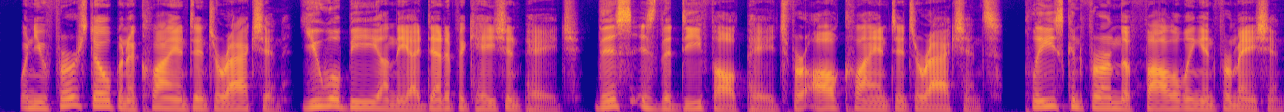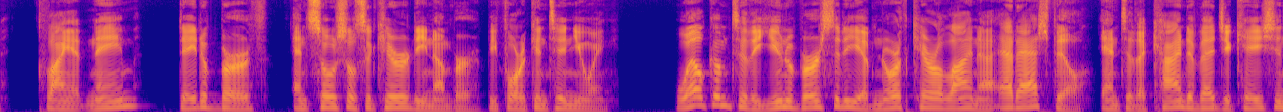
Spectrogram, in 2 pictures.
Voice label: eLearning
